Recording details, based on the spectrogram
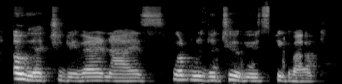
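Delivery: low, deep film-villain voice. Playing Hannibal Lecter to the other's Clarice: Hannibal Lecter voice. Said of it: "Hannibal Lecter".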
